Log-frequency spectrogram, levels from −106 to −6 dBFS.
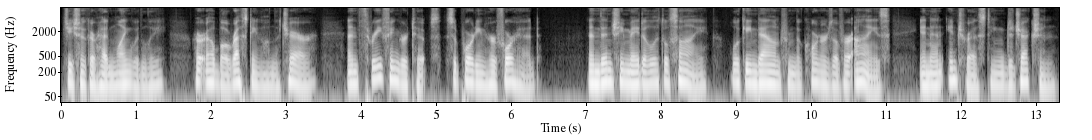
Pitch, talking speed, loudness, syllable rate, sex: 95 Hz, 165 wpm, -19 LUFS, 4.9 syllables/s, male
